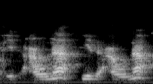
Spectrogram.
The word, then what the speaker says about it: فرعون: Kalau misalnya Fir'auna, sini rohnya tipis ya. Fir'aun. Karena roh sebelumnya kasroh.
